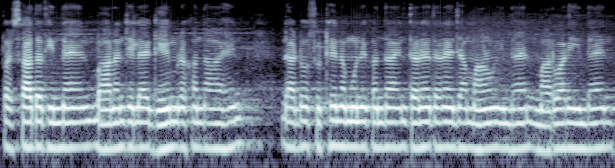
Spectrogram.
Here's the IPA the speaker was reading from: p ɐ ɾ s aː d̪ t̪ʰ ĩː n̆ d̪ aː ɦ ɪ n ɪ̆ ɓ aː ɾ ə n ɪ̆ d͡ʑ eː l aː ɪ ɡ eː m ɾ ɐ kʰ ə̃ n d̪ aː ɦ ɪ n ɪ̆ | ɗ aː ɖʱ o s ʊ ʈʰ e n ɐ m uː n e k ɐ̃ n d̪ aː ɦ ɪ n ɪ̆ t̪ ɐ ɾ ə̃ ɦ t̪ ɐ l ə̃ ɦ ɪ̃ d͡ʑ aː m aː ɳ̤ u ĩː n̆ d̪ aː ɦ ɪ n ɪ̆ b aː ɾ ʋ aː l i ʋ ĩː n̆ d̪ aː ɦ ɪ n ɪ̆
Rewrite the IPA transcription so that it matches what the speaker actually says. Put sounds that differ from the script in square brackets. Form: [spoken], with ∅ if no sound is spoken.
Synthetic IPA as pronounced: p ɐ ɾ s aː d̪ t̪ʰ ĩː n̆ d̪ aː ɦ ɪ n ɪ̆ ɓ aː ɾ ə n ɪ̆ d͡ʑ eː l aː ɪ ɡ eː m ɾ ɐ kʰ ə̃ n d̪ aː ɦ ɪ n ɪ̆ | ɗ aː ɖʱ o s ʊ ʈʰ e n ɐ m uː n e k ɐ̃ n d̪ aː ɦ ɪ n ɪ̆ t̪ ɐ ɾ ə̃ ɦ t̪ ɐ [ɾ] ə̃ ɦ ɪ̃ d͡ʑ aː m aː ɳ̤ u ĩː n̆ d̪ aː ɦ ɪ n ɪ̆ [m] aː ɾ ʋ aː [ɾ] i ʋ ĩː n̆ d̪ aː ɦ ɪ n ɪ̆

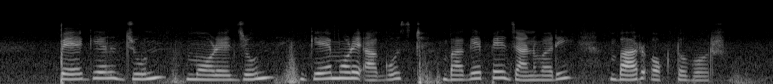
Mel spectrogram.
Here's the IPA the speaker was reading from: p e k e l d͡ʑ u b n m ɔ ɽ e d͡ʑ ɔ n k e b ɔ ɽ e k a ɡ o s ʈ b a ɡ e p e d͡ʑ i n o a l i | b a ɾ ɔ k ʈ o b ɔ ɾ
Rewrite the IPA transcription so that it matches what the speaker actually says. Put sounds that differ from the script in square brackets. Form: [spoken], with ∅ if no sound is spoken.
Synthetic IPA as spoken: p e [ɡ] e l d͡ʑ u [∅] n m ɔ ɽ e d͡ʑ [u] n [ɡ] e [m] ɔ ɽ e [ʔ] a ɡ o s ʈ b a ɡ e p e d͡ʑ [a] n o a [ɾ] i | b a ɾ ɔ k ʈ o b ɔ ɾ

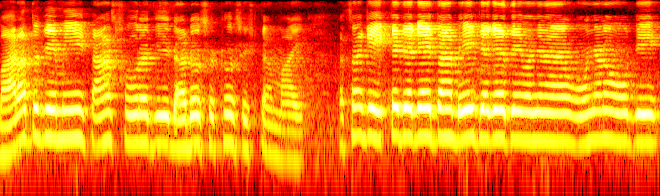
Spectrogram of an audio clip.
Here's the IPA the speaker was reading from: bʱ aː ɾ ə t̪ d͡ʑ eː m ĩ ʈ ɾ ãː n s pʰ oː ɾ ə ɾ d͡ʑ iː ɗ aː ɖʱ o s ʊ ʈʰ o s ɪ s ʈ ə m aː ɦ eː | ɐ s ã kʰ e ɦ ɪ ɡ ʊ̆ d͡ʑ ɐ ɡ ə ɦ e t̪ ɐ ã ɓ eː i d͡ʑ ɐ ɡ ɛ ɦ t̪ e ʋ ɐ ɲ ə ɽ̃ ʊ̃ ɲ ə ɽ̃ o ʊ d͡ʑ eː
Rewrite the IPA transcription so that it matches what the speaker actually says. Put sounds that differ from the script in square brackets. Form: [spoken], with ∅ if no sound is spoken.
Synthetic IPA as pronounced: bʱ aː ɾ ə t̪ d͡ʑ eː m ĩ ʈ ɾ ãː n s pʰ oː ɾ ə [∅] d͡ʑ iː ɗ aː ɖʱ o s ʊ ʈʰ o s ɪ s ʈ ə m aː ɦ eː | ɐ s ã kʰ e ɦ ɪ [k] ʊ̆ d͡ʑ ɐ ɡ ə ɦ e t̪ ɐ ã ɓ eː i d͡ʑ ɐ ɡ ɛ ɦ t̪ e ʋ ɐ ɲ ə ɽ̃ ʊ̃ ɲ ə ɽ̃ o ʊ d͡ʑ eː

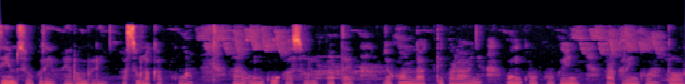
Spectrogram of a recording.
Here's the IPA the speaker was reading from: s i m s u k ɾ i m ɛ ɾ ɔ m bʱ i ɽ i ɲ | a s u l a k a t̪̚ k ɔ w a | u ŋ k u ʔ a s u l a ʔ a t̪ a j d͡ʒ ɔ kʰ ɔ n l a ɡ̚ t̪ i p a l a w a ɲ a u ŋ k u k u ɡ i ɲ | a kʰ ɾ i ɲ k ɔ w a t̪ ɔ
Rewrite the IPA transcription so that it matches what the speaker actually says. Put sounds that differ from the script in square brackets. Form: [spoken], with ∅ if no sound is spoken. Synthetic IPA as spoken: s i m s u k ɾ i m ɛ ɾ ɔ m bʱ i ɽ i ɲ | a s u l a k a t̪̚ k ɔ w a | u ŋ k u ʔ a s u l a [k] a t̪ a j d͡ʒ ɔ kʰ ɔ n l a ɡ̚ t̪ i p a [ɽ] a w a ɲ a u ŋ k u k u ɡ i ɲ | a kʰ ɾ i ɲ k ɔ w a t̪ ɔ

